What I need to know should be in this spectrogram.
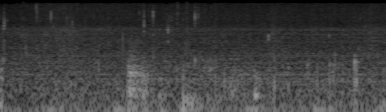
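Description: A middle-aged man drinks from a glass.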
